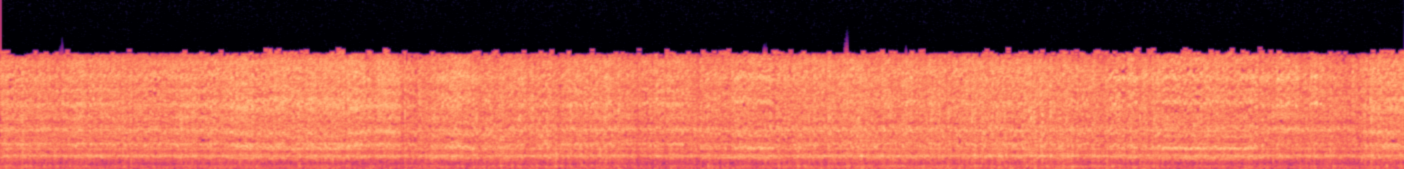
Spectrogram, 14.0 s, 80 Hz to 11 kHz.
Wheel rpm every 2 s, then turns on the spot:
230, 220, 220, 230, 230, 230, 220.
none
